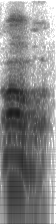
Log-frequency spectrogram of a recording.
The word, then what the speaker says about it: Abba: All right, that word is Abba.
